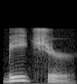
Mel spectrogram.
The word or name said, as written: Beecher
